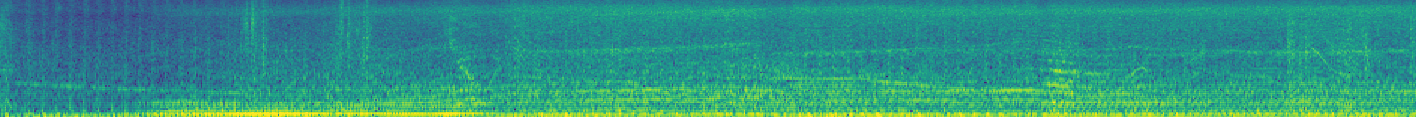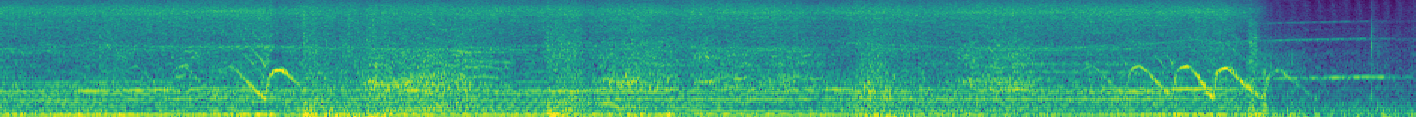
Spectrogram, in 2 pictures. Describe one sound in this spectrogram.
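A motorcycle engine starts and revs, then roars steadily while riding.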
